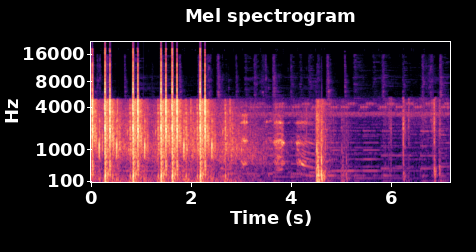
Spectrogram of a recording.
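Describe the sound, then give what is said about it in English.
Gunshots ring out in a video game Western duel: a quick run of sharp, loud cracks in the first seconds, then one heavier bang a little later, followed by quieter clatter and soft low tones. “You shouldn't be standing. And you shouldn't shoot a man on two.”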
